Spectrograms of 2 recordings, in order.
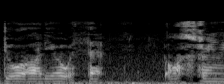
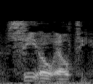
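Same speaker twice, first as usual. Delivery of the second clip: ordinary delivery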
